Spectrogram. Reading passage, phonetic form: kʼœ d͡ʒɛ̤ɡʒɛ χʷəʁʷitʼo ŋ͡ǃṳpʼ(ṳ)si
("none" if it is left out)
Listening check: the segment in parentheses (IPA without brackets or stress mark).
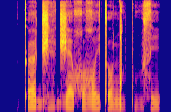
ṳ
